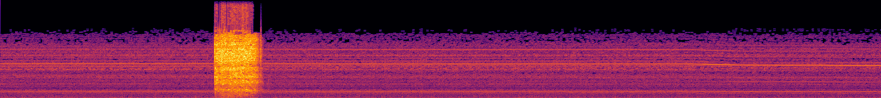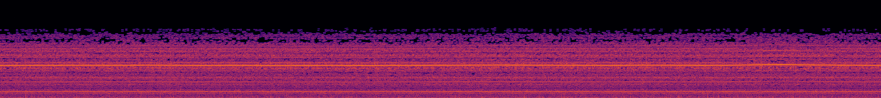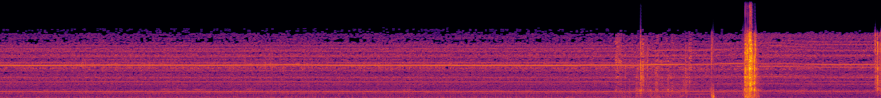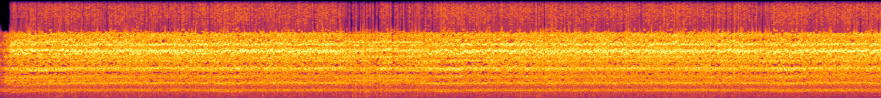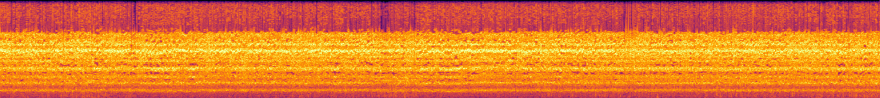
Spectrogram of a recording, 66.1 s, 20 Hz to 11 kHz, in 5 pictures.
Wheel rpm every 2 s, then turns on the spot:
0, 40, 20, 0, 0, 0, 0, 0, 0, 0, 0, 0, 0, 0, 0, 0, 0, 0, 0, 10, 210, 230, 230, 230, 230, 230, 230, 230, 230, 230, 230, 230, 230.
none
